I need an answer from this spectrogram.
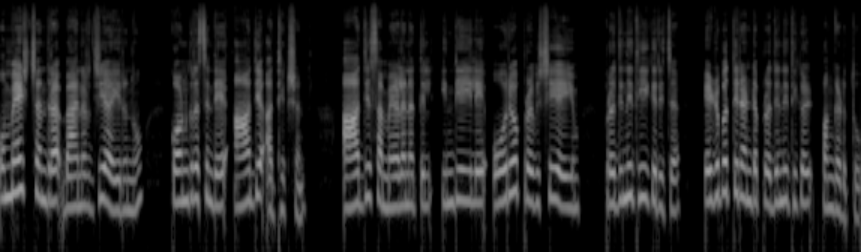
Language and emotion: Malayalam, neutral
